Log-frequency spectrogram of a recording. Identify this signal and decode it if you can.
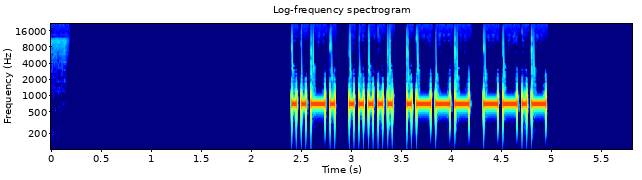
Morse code, heard as a keyed tone, about 25 wpm, 700 Hz. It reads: F5JQ
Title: DXCC-100 Call Signs - 4 Characters - 25wpm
